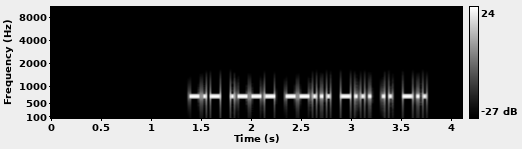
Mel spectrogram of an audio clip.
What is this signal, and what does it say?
Morse code, heard as a keyed tone, about 34 wpm, 700 Hz. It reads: KJ7BID
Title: USA Call Signs Repeated 3x 35wpm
